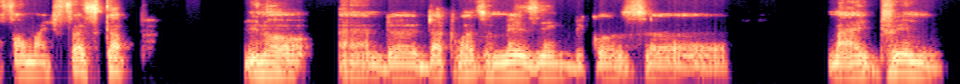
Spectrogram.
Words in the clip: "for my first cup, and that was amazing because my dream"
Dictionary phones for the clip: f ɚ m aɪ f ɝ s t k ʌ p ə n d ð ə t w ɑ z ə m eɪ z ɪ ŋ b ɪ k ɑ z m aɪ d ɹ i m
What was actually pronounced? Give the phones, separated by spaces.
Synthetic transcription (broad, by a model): f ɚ m aɪ f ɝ s t k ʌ p ə n d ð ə t w ɑ z ə m eɪ z ɪ ŋ b ɪ k ɑ z m aɪ d ɹ i m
